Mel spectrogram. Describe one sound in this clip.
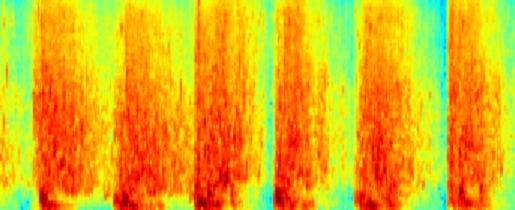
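Water splashes in regular strokes as someone swims.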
